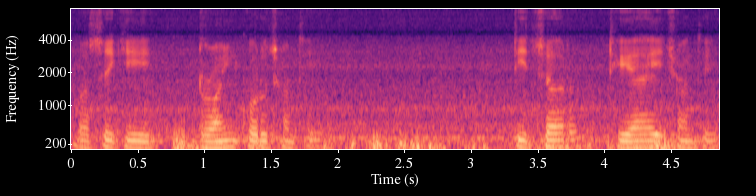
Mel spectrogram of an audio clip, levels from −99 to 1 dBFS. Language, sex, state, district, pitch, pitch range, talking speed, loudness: Odia, male, Odisha, Malkangiri, 135 Hz, 130-145 Hz, 75 wpm, -18 LUFS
